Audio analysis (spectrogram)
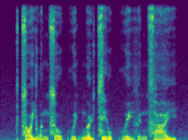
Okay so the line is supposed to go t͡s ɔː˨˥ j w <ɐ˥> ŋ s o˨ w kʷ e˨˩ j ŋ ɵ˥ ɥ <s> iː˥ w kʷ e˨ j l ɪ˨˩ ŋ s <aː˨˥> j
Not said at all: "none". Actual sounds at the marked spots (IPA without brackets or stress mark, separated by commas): ɐ˨˩, t͡s, aː˨˥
